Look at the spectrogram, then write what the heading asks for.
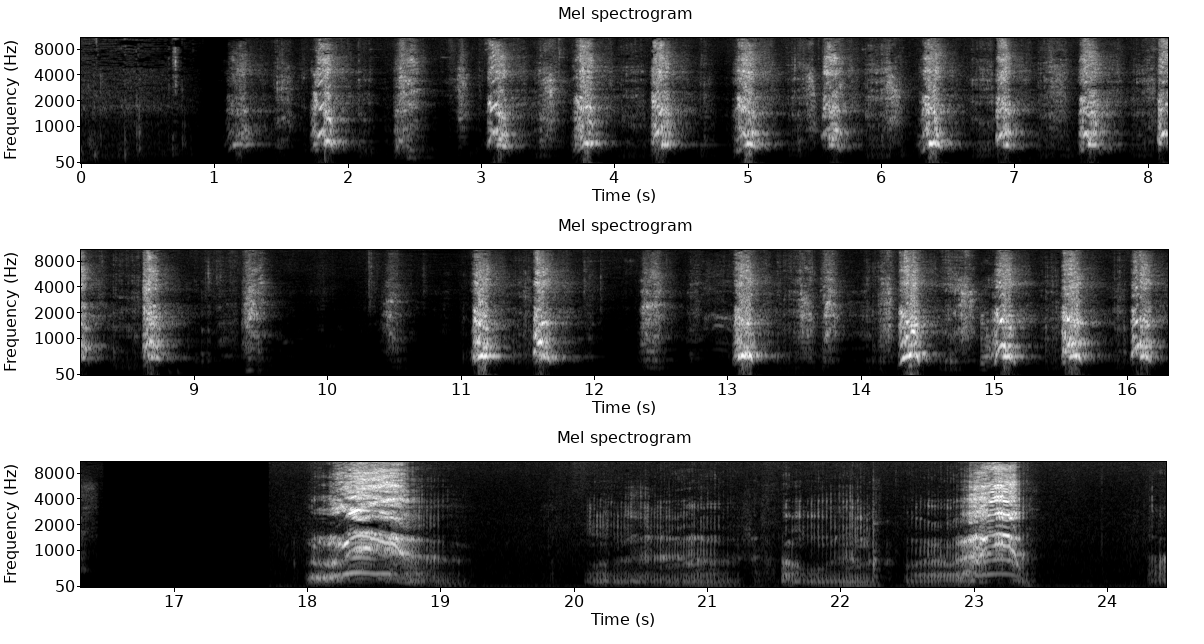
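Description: A dog barking over and over in quick runs, about three barks a second, with a short break about ten seconds in. For the last six seconds, wild boar give several longer, harsh calls.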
